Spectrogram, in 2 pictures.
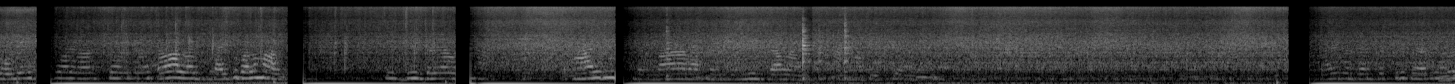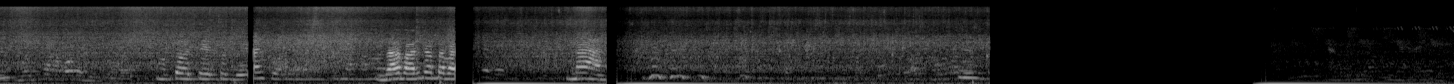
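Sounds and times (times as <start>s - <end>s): onions sizzling in oil: 0.0s - 24.5s
spatula clacking on metal: 8.0s - 8.6s.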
